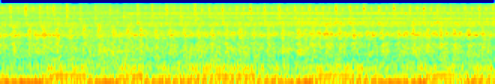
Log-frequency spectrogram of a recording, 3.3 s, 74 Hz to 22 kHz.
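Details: Loud, lumpy low idle with an uneven pulsing beat that keeps stumbling: freshly rebuilt Peugeot 205 engine just started after leads were reset to 1-3-4-2 firing order, ignition timing set by guess and carburetor unadjusted.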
